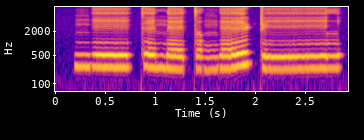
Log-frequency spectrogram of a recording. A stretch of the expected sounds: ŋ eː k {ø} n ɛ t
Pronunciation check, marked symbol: incorrect: ɛ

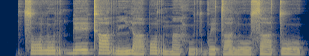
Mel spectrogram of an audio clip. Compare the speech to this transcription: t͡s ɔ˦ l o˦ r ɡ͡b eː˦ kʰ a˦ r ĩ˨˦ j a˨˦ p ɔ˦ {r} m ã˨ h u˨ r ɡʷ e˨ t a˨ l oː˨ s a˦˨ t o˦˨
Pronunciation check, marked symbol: correct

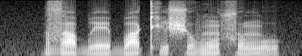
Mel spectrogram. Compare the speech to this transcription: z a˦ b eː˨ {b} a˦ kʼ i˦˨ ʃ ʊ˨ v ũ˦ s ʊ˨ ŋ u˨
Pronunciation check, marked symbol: correct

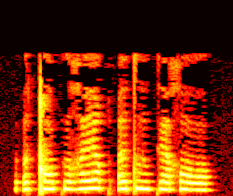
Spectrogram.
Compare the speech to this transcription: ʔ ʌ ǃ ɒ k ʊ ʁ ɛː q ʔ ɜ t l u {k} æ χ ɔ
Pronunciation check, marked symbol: correct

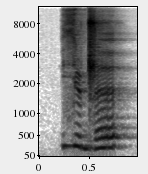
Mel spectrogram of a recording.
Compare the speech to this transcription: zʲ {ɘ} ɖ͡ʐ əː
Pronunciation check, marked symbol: correct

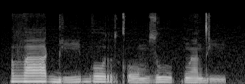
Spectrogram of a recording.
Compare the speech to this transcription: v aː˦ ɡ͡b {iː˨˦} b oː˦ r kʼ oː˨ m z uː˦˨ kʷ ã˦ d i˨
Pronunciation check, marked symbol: correct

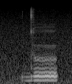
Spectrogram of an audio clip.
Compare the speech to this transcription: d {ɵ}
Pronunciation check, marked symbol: correct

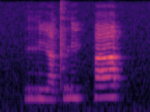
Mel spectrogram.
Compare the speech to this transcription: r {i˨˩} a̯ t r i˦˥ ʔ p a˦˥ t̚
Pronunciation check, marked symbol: correct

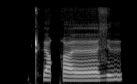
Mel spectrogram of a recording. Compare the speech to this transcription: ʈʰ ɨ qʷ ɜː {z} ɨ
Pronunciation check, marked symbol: correct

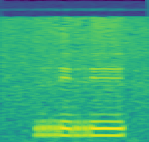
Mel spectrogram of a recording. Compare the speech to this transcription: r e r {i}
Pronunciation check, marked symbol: incorrect: e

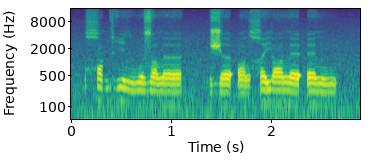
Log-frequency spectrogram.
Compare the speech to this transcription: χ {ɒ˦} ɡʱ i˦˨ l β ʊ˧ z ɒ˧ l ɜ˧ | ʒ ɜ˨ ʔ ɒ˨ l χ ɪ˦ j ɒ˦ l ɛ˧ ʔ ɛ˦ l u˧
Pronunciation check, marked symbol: correct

